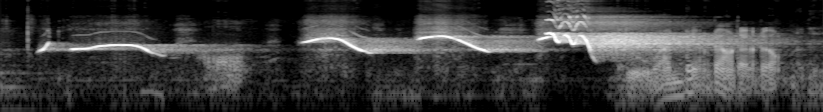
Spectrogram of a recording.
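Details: Common hill myna whistling clear, loud rising-and-falling notes, several separate swooping phrases, ending in a harsher broad burst, with a quiet room behind.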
